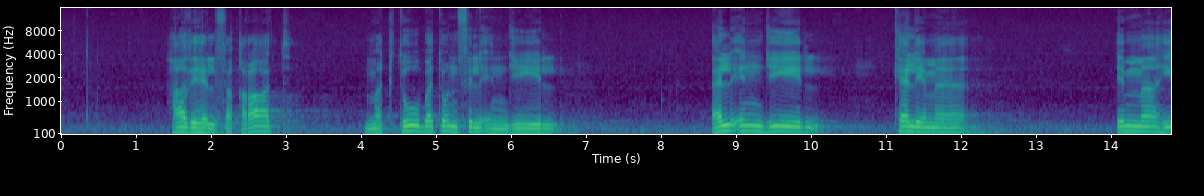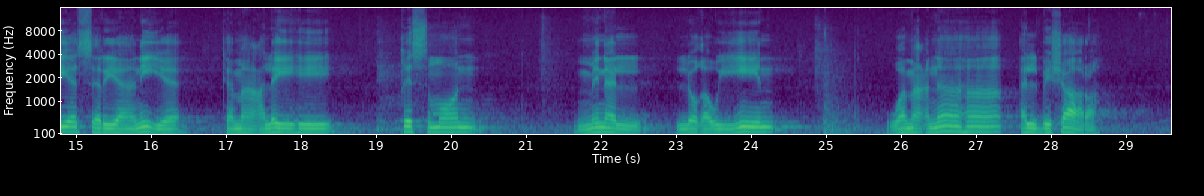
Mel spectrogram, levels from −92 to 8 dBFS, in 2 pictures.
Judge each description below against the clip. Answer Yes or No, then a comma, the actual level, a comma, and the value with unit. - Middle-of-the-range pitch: No, low, 125 Hz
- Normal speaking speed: No, slow, 35 wpm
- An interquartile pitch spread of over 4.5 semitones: No, average, 3.8 semitones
